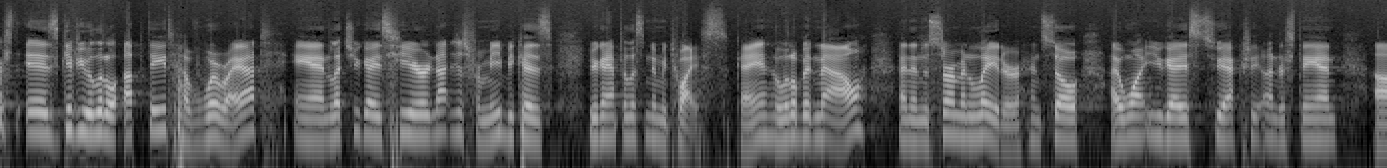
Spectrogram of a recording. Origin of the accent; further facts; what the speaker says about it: Morton, United States; moved away as an adult; now in Slovakia; I grew up in Morton, just right next door, and went to Morton High School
